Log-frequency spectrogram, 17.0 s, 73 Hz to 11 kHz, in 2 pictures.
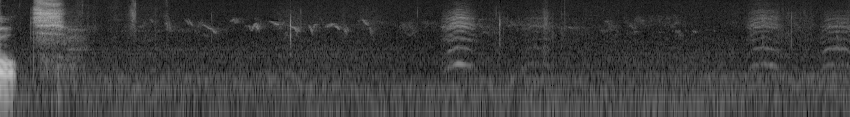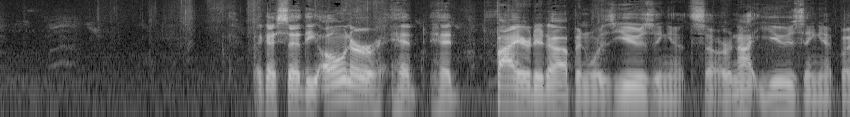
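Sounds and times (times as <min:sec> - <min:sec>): low background hum: 0:00.0 - 0:17.0
hoot-like bird calls: 0:04.4 - 0:05.6, 0:07.5 - 0:09.5.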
